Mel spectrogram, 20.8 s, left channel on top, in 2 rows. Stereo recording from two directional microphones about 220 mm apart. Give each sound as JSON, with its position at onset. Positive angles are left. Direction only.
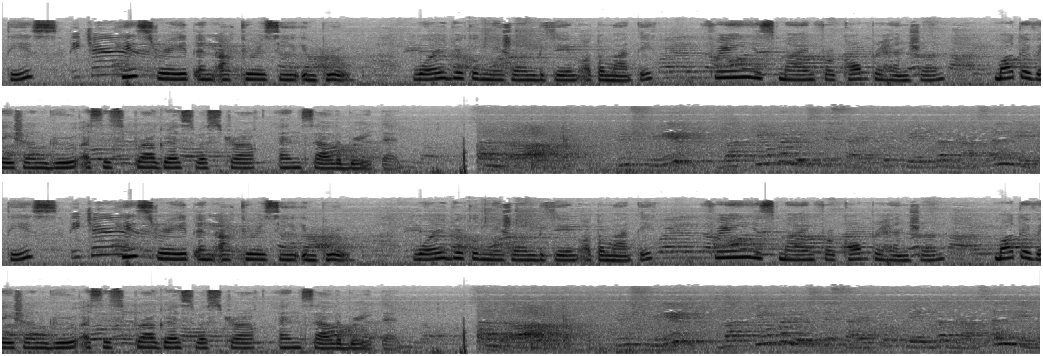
{"t": 0.1, "sound": "a woman's voice", "side_deg": 0}
{"t": 0.8, "sound": "a child's voice", "side_deg": -15}
{"t": 1.1, "sound": "a woman's voice", "side_deg": 0}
